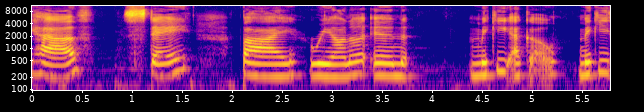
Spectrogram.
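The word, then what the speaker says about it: Mikky Ekko: the week we have Stay by Rihanna in Mickey Echo Mickey spelled with 2 K's so it's m i k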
